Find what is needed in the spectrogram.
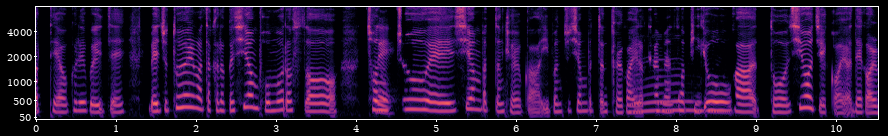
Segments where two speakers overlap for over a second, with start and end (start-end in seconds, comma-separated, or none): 7.4-8.7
